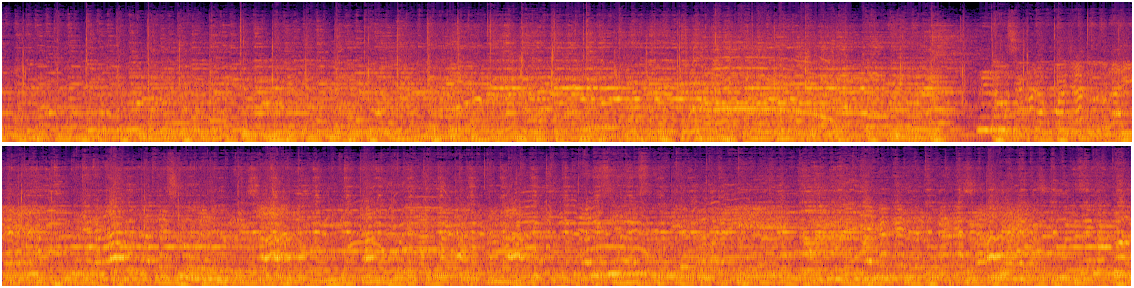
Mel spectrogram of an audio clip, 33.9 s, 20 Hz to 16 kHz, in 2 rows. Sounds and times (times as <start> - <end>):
Music of Latin America: 0.0 - 33.8
Singing: 14.6 - 33.8.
